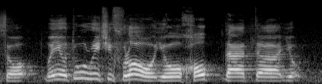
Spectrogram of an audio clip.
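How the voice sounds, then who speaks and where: A man talks over noticeable background noise. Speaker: mathematics researcher giving a talk. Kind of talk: lecture. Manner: halting, many fillers.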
